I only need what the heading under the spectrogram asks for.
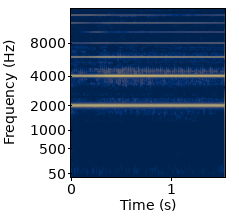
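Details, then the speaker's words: New PowMr 3.2 kVA / 3000 W inverter, control board powered from USB on the bench, gives a steady piercing beep of about 2 kHz. It beeps again each time USB is reconnected; an external memory fault is suspected. "а дивіться в чому прикол змикаю Я від юсбішки пла а А вона пищить"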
